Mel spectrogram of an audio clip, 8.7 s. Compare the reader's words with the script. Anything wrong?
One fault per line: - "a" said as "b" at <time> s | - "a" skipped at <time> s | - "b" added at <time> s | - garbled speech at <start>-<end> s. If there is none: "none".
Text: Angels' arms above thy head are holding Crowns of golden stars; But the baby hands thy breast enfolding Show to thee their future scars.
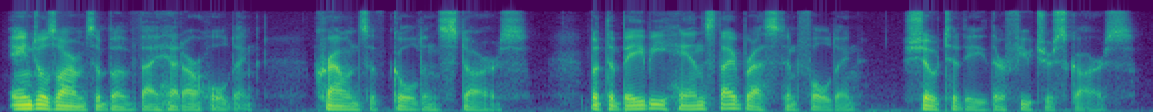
none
